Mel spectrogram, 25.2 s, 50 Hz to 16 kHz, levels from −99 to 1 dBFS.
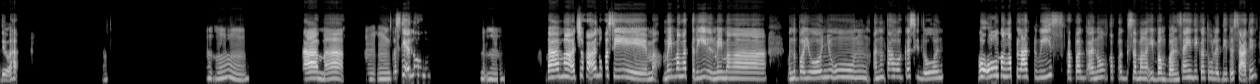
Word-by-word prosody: di 410 - -4
ba? - - -2 1.8
Hmm 200 - -21
s - - -27 2.0
Mm. 235 -3 -10 1.1
Tama, 235 0 +6 0.7
mm, 225 +1 -6
kasi 250 +9 -2
ano. 345 0 -6 1.0
Mm, 220 -2 -10 1.0
tama 300 +1 +6
at 285 - 0
tsaka 335 -1 +4
ano 345 - -8
kasi, 340 -3 +5
eh, 250 -8 +3
ma 240 +2 -6 0.2
may 285 +4 +1
mga 325 +1 +1
thrill, 275 -2 +1
may 250 - +2
mga 245 0 -2 1.0
ano 235 +3 -6
ba 255 +2 -2
yun? 250 +2 -4
Yuong 280 -2 -9
anong 265 +5 -8
tawag 300 -1 -5
kasi 310 -4 -1
doon 240 +3 -6 0.8
oo, 305 +3 +2
mga 320 -1 +2
plot 305 0 +4
twist, 285 +7 -4
kapag 260 0 -3
ano, 260 +5 -4
kapag 260 -1 -11
sa 250 - -1
mga 240 0 -4
ibang 230 0 -1
bansa 205 +5 -3
hindi 275 -1 -2
katulad 250 -3 -7
dito 215 0 -9
sa'tin, 260 +5 +1
260 Hz, 105 wpm, -24 LUFS, 235-295 Hz, 2.0 s, Tama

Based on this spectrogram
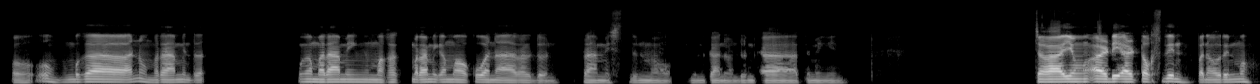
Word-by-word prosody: Oo 100 0 -9 0.2
kumbaga 115 +3 -4 0.4
ano, 140 - -8
marami 105 +1 -2
da 105 - -9 0.9
kumbaga 125 +1 -7
maraming 115 0 0 0.2
maka 110 +1 -4 0.2
marami 115 +1 0
kang 115 0 -5
makukuha 110 0 -2
ng 100 -1 -3
aral 95 -1 -5
do'n, 85 -1 -11 0.3
promise 90 -3 -8
do'n 95 0 -12
mo, 90 - -10 0.3
do'n 90 0 -13
ka 95 - -6 0.2
do'n 90 +1 -10
ka 90 - -3 0.3
tumingin. 85 -2 -12 1.9
Tsaka 125 0 +8
yung 130 0 +4
RDR 130 -1 +7
talks 130 -3 -1
din 135 -7 0
panoorin 110 +1 -3
mo. 125 0 -5
110 Hz, 140 wpm, -21 LUFS, 95-125 Hz, 1.9 s, Tsaka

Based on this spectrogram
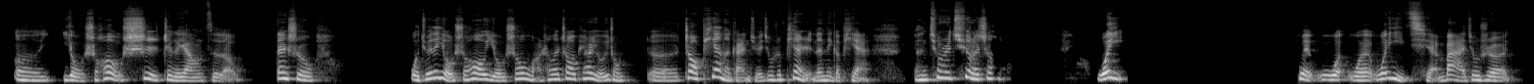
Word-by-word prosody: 嗯， 190 -2 -1
有 200 -4 +1
时 170 - -4
候 250 -1 +1
是 220 +2 +3
这 215 +1 -1
个 175 - +1
样 165 -1 -2
子 170 0 -7
的。 210 +6 -9 0.2
但 275 -1 +4
是 260 -2 +2 1.1
我 215 - +1
觉 245 +7 +2
得 305 - +2
有 280 - +3
时 210 - -3
候 240 -1 +4
有 180 -5 0
时 215 - -4
候 260 - +3
网 205 -7 -2
上 220 +3 -3
的 240 - +2
照 255 +1 +1
片 265 +2 -1
儿 - - +5
有 190 -6 0
一 - - +1
种， 190 -2 -5
呃， 175 -1 -5
“照 290 +9 +3
骗” 325 +5 +1
的 240 - +3
感 - - -4
觉， 160 - -6
就 205 +3 -1
是 215 - +1
骗 225 +4 +1
人 245 - -4
的 185 - -1
那 195 - +1
个 175 - -4
骗， - - -5 0.4
嗯， 210 -1 +4
就 295 +9 +1
是 290 - +3
去 280 +5 +1
了 245 - +6
之 245 +3 0
后， 265 - -4 1.1
我 - - +6
以 260 -1 -2 1.7
对， 250 -6 +3
我 215 -1 +1
我 190 -1 +1
我 255 +4 +2
以 270 -3 +4
前 180 -4 -4
吧， 210 -6 -1
就 205 +3 0
是 190 +2 -2
215 Hz, 240 characters per minute, -20 LUFS, 185-255 Hz, 1.7 s, 了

